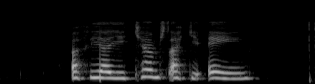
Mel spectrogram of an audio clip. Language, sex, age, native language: Icelandic, female, 13, Polish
